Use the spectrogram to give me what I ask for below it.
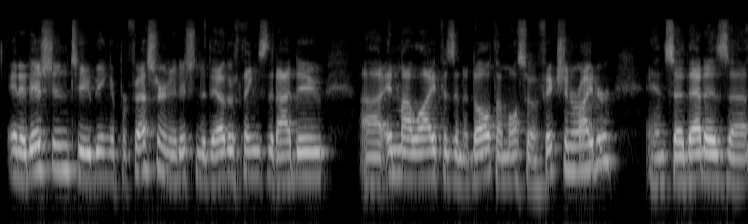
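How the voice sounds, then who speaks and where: A middle-aged university professor from West Virginia, USA, gives an earnest, conversational introductory lecture. He pauses with frequent "uh"s and occasionally stammers. His voice is fairly high and mellow.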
